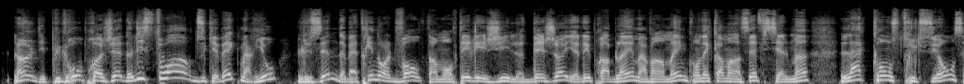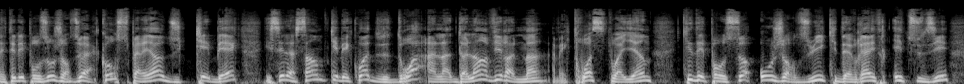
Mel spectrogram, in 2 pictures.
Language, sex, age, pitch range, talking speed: French, male, 30-49, 130-180 Hz, 200 wpm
